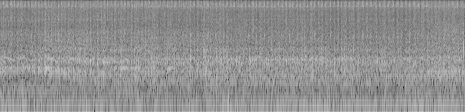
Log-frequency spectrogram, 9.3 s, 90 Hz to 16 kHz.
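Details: BMW M3 E36 3.0 petrol six shaking hard with low, rough idle after instrument cluster swap; no error codes. Fixed: new cluster didn't pass differential speed signal to ECU, spoiling fuel tables.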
